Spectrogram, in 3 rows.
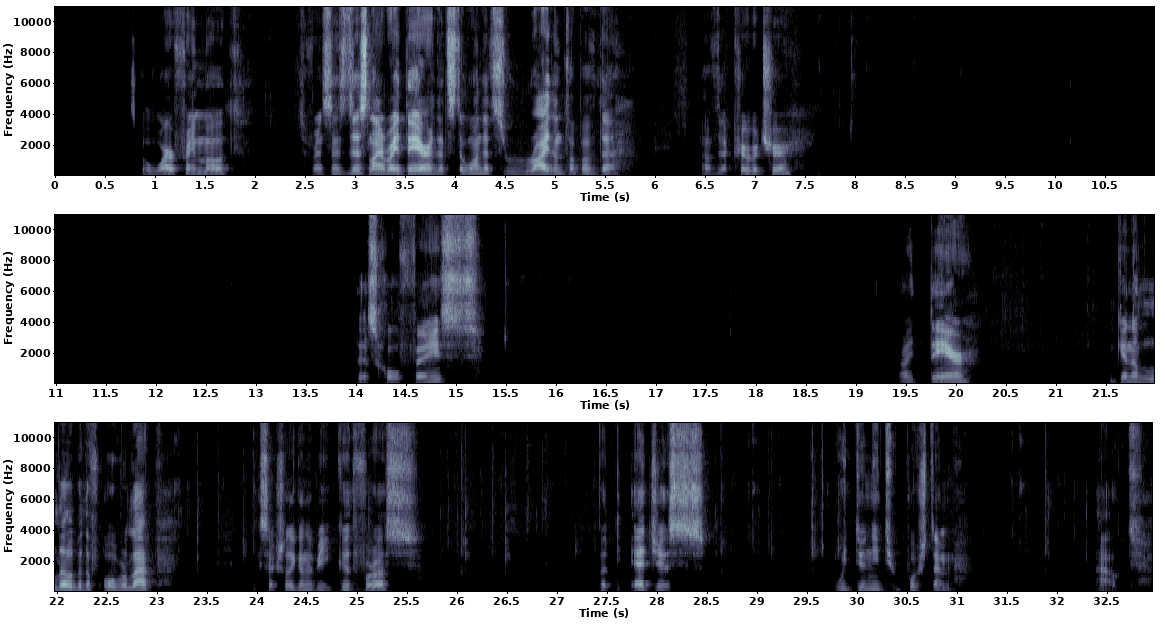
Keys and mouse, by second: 0.1-1.5 middle drag, 2.0 click, 2.6 middle click, 3.9 middle click, 5.0 g, 7.4 y, 9.5 click, 9.9-11.2 middle drag, 11.5 middle click, 12.3 click, 12.7 middle click, 13.7 3, 13.9 click, 14.6 g, 16.2 click, 16.6 middle click, 18.1-21.0 middle drag, 22.0 middle click, 23.1 middle click, 23.4 g, 24.4 click, 24.8 middle click, 25.8 middle click, 26.1 middle click, 27.0 2, 27.9 middle click, 28.5 click, 29.1 g, 31.1 click, 31.6 shift+middle click, 32.0-32.9 middle drag.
